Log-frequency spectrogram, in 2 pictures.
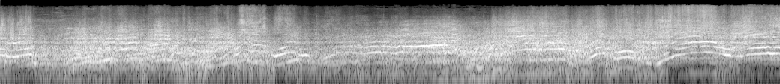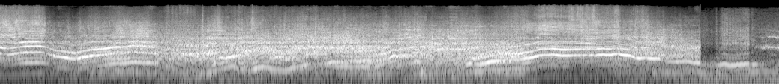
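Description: A drift car's engine revving up and down hard through a long run of slides, over the continuous squeal and scrub of tyres skidding sideways. The loudness dips briefly near the end.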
